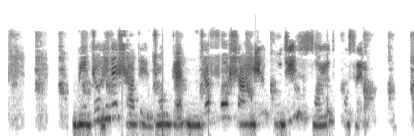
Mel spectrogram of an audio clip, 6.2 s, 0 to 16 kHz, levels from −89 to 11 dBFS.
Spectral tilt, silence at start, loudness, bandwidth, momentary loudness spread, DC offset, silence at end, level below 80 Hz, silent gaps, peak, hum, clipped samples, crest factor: -2.5 dB/octave; 0.15 s; -19 LUFS; 8 kHz; 18 LU; under 0.1%; 0 s; -58 dBFS; 0.39-0.52 s, 0.74-0.87 s, 1.04-1.09 s, 5.04-5.10 s, 5.66-5.81 s, 5.96-6.15 s; 0 dBFS; none; under 0.1%; 22 dB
